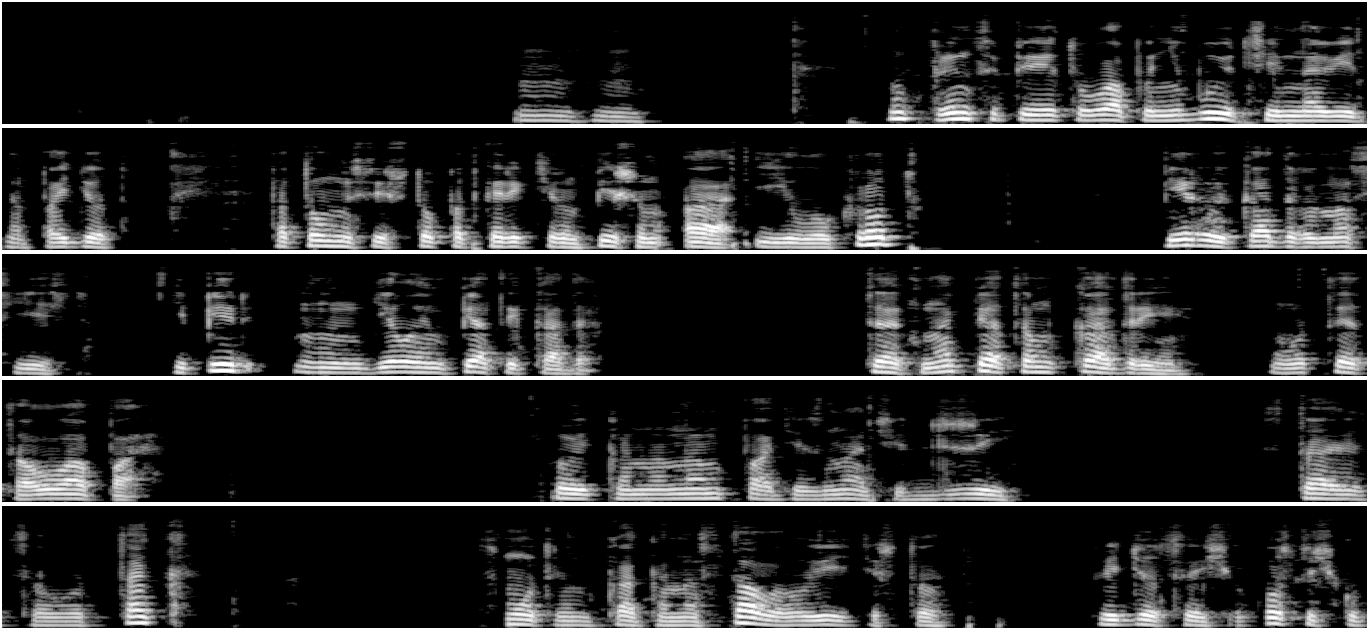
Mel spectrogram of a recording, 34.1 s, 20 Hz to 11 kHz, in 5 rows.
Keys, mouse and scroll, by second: 0.5 r, 4.3 middle click, 4.9 middle click, 5.2 middle click, 6.6 KP_3, 10.0 a, 10.3 i, 14.0 click, 18.2 middle click, 20.0 click, 23.0 KP_3, 24.8 g, 29.6 click, 30.1 middle click, 32.0 g.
